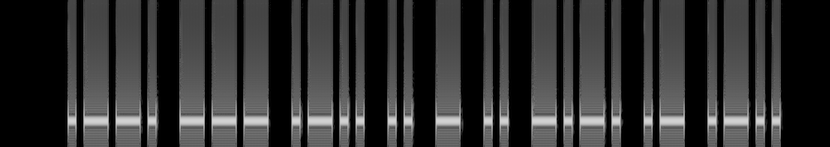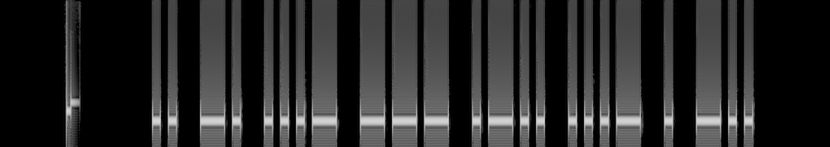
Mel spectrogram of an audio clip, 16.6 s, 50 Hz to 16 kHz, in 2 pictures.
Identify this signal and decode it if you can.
Morse code, heard as a keyed tone, about 15 wpm, 700 Hz. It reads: POLITICAL INVOLVED
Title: Sentences from Top 800 Words - New Word Drill - 15wpm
